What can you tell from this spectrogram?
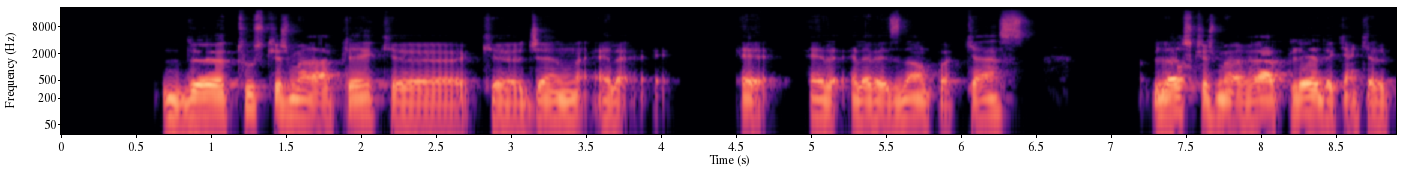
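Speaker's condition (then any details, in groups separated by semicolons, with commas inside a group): Stuttering; ongoing adult stuttering; repeated sounds, repeated words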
